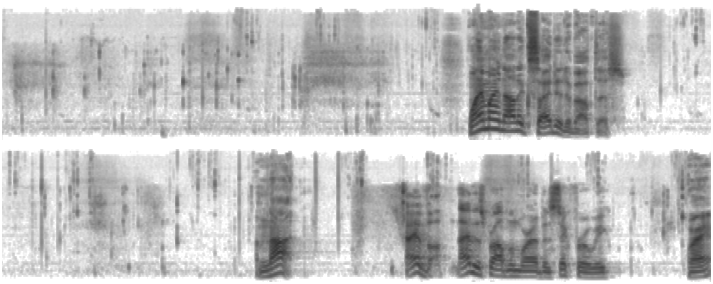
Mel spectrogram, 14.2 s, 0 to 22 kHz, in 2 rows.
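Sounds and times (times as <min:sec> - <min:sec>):
chewing a crunchy sticky chocolate toffee macadamia snack: 0:00.0 - 0:04.7, 0:06.2 - 0:10.9, 0:13.2 - 0:14.1
speech: 0:04.7 - 0:06.3, 0:09.7 - 0:10.1, 0:11.1 - 0:13.2, 0:14.0 - 0:14.1.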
